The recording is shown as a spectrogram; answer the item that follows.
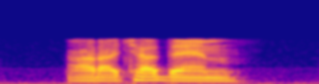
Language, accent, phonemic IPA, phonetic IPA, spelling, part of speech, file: Armenian, Eastern Armenian, /ɑrɑt͡ʃʰɑˈdem/, [ɑrɑt͡ʃʰɑdém], առաջադեմ, adjective, Hy-առաջադեմ.ogg
- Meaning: 1. advanced, precocious (in learning or understanding) 2. developed, educated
